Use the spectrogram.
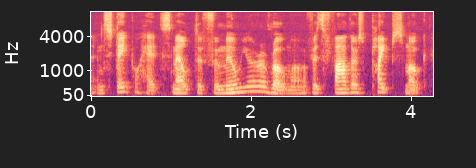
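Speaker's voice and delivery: usual speaking voice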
